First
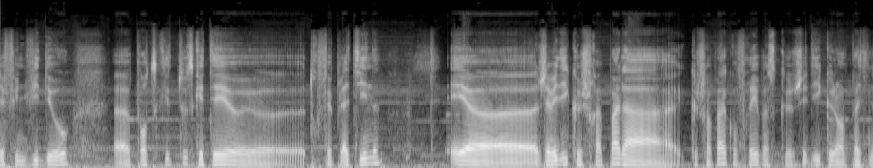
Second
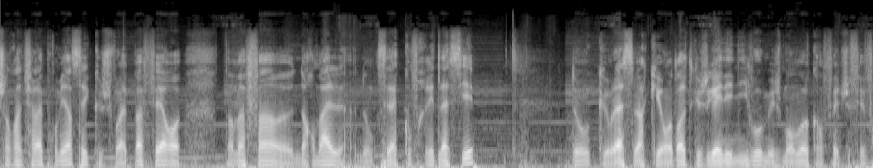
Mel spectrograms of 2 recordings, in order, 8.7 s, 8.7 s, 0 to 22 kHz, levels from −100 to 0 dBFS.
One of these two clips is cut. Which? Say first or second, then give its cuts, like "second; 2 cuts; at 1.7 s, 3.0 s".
second; 1 cut; at 4.0 s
